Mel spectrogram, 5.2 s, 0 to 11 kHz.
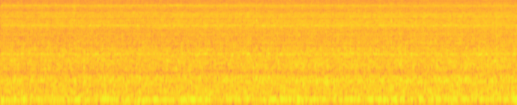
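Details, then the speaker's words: Ford Capri Mk I 3000 GT XLR 3-litre, carburettor tune-up: idle wavers and sags with thin uneven note as mixture is set too weak; revs drop, running lean at tickover. "you can hear the revs drop immediately because it's too weak again."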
